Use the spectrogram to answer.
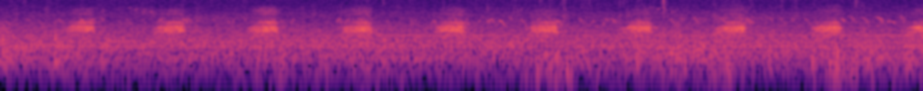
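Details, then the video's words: Ducklings in a pond: a steady series of short, bright calls repeated about once a second, each with a strong tone and layered overtones, over a constant hum and a faint thin steady whine. "Baby Ducks"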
